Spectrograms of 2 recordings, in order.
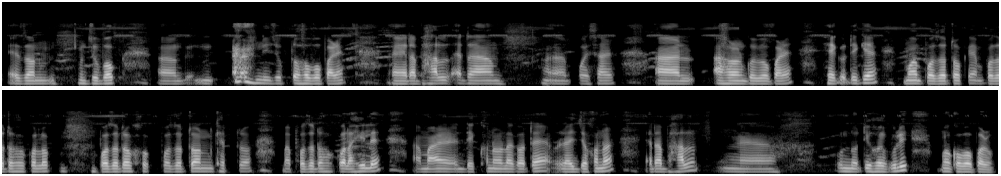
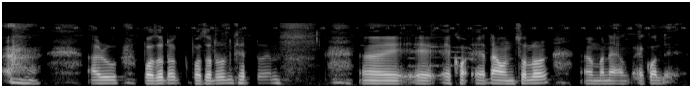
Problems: none marked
